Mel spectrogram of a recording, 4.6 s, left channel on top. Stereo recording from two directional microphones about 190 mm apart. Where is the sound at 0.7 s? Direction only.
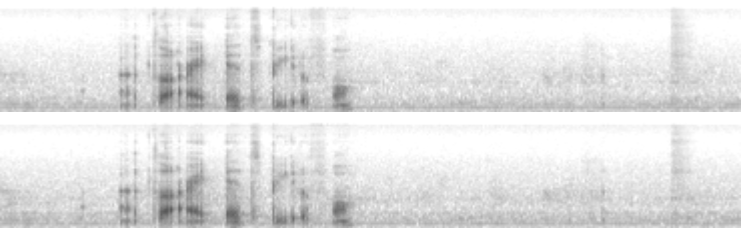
15° left (ahead or behind).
